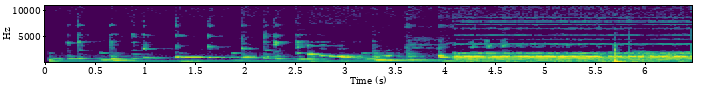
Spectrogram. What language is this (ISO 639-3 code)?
zho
